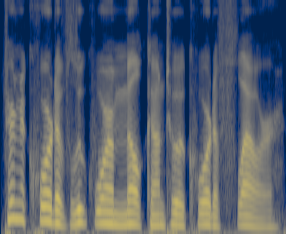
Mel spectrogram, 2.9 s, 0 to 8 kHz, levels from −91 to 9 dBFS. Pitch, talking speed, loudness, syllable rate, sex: 140 Hz, 250 wpm, -18 LUFS, 5.0 syllables/s, male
